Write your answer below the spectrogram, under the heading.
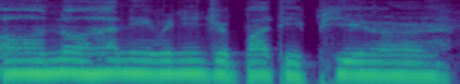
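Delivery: put-on Brazilian accent. Joking about how a wife would stop a tattoo: Gisele Bündchen impression. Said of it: "She's like".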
